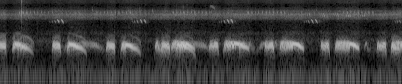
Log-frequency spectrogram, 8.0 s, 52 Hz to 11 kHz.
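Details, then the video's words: Spotted dove, a caged decoy with a formally structured voice, pours out close-set coos in thúc gù and lèo dặm style, short clipped notes mixed with longer descending ones, nearly continuous, over a high insect buzz. "Đồng tốt tiếng bài bản.clip 870.nết chơi thúc gù,lèo dặm quá hay"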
